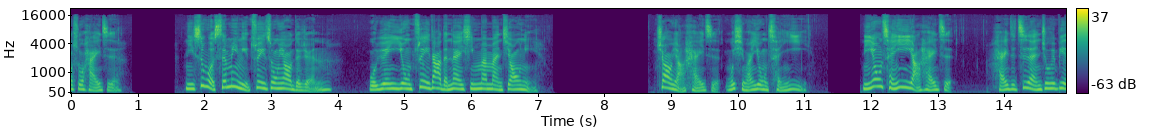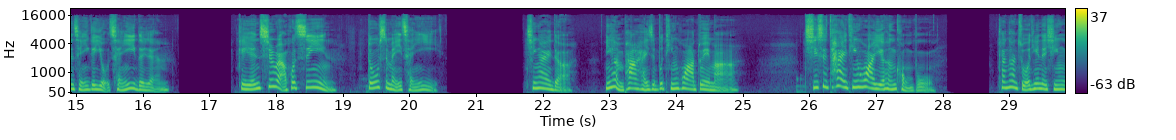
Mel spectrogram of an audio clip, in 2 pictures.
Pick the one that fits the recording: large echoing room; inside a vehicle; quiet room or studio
quiet room or studio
